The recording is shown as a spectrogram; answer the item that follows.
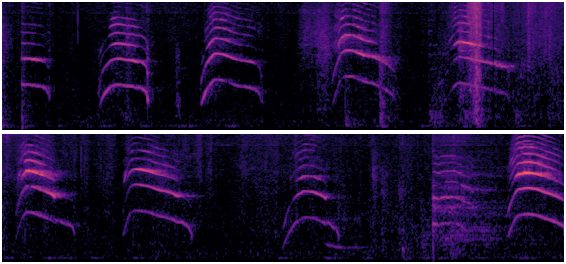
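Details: Foster kitten at a kitten rescue in Los Angeles, being bottle-fed and lately difficult to feed, giving loud arched meows with rich harmonics, rising then falling, about once a second in bursts of nine, indoors in a small quiet room.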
